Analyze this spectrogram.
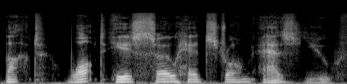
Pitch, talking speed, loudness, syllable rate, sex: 105 Hz, 120 wpm, -19 LUFS, 2.7 syllables/s, male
